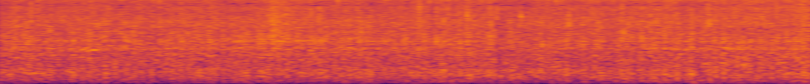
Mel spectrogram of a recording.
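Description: Heavy rain falling steadily onto puddled paving, an even hiss of drops splashing on standing water.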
